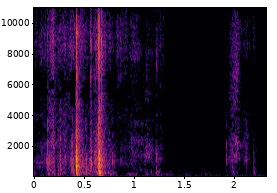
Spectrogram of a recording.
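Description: A small cardboard gift box being handled and opened: two sharp clicks about half a second in, then faint rustling.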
